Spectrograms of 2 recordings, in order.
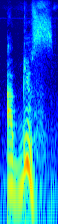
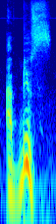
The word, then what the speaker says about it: abuse: So the change of the final sound from s to z in some of the words, again, it makes a word shift from one word class to another word class.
